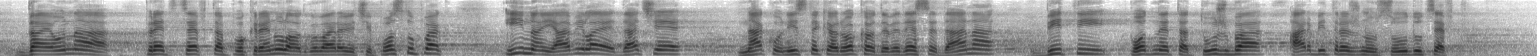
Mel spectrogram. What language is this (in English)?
Serbian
